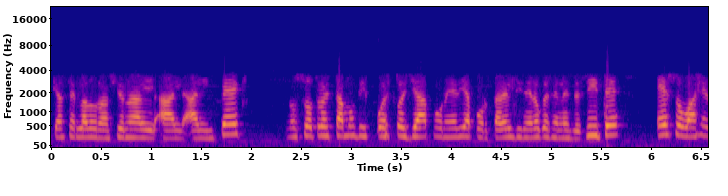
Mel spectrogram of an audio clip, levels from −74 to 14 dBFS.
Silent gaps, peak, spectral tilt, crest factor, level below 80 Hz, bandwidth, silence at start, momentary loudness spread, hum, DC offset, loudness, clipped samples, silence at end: none; -2 dBFS; -8 dB/octave; 18 dB; -64 dBFS; 4.5 kHz; 0.05 s; 7 LU; none; under 0.1%; -20 LUFS; under 0.1%; 0 s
